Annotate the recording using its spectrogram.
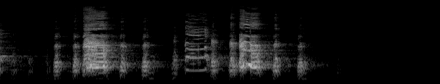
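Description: Chicken clucking in a quick run of short calls, used as the alarm for the end of a countdown timer. It stops a little before the end.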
